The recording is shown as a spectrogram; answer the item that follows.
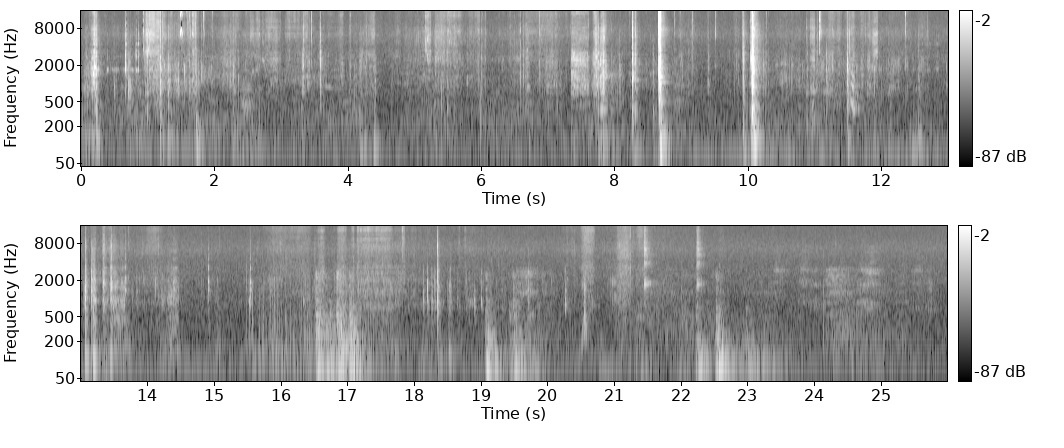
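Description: Handling noise of a plastic portable CD player in gloved hands: scattered light plastic clicks, knocks and glove rustling, the sharpest click about ten seconds in, with a few dull thumps in the last several seconds as it is set back on its stand.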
